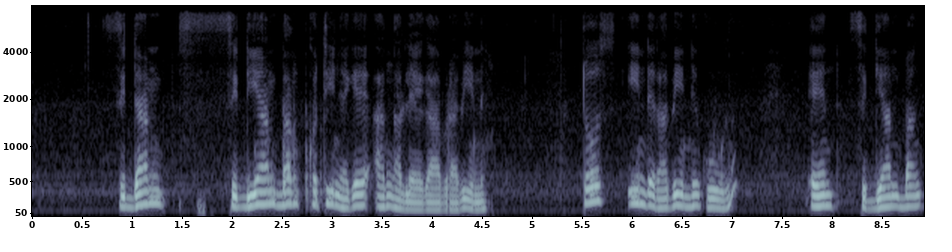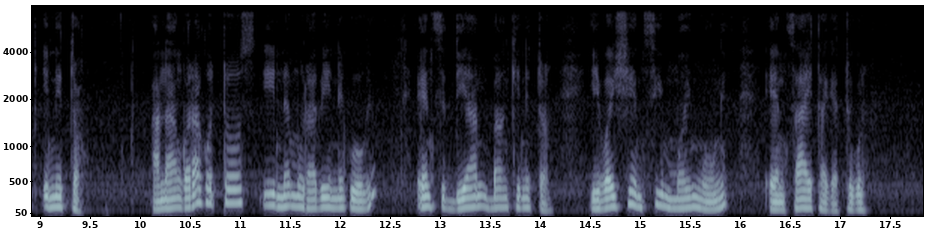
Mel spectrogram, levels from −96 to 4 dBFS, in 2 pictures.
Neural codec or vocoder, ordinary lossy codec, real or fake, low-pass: none; none; real; 7.2 kHz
